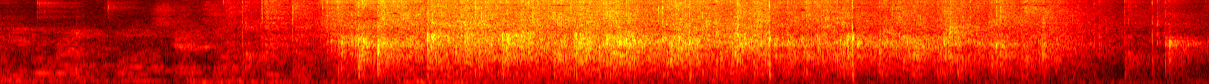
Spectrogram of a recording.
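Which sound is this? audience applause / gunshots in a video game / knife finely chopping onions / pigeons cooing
audience applause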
